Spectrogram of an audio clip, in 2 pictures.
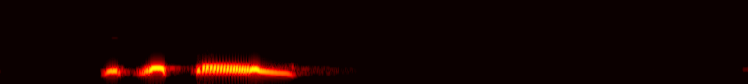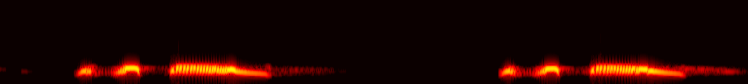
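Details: Spotted dove calling to stimulate other doves, three phrases spaced unevenly, the first followed by a long gap; each has two short coos and a longer descending one, clean and quiet background.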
